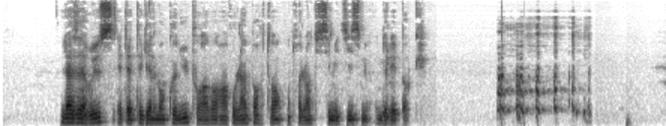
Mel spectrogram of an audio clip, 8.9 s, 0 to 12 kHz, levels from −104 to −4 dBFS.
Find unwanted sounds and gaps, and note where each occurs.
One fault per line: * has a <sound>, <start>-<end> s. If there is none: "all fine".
* has a laugh, 6.6-7.9 s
